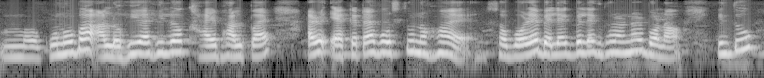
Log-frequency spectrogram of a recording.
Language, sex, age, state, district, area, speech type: Assamese, female, 45-60, Assam, Dibrugarh, rural, spontaneous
